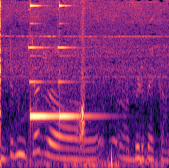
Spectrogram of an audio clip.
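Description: Bell-like notification ding from a subscribe-button animation: one steady bright tone that starts suddenly about half a second in and rings for about half a second.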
